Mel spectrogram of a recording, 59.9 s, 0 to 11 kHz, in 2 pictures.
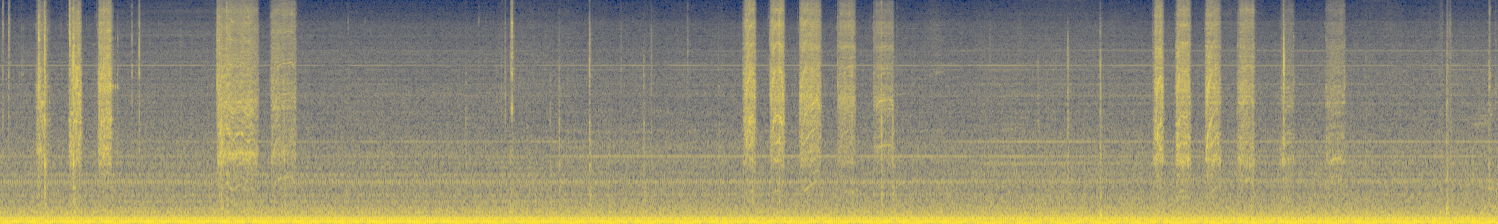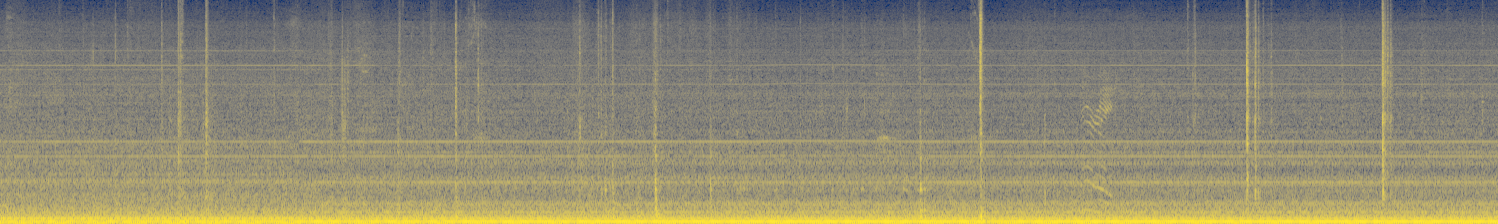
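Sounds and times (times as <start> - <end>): power drill bursts: 0.7 - 2.4, 4.3 - 6.0, 14.9 - 17.9, 23.1 - 25.9, 26.5 - 27.0.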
